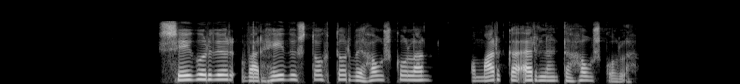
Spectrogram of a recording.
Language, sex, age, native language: Icelandic, female, 50-59, Icelandic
